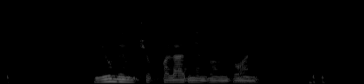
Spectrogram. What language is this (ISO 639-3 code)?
slv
